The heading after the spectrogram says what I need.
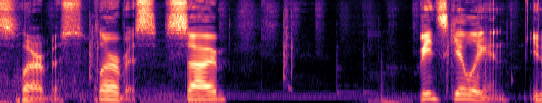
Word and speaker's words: Pluribus: So, how do you pronounce it again? Plurabus. Pluribus.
